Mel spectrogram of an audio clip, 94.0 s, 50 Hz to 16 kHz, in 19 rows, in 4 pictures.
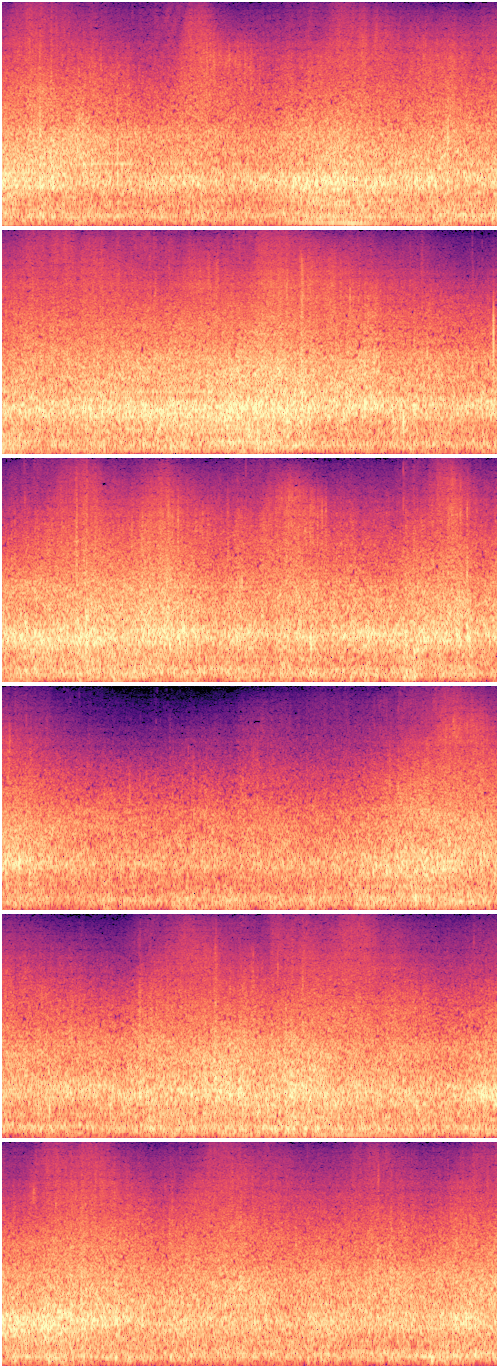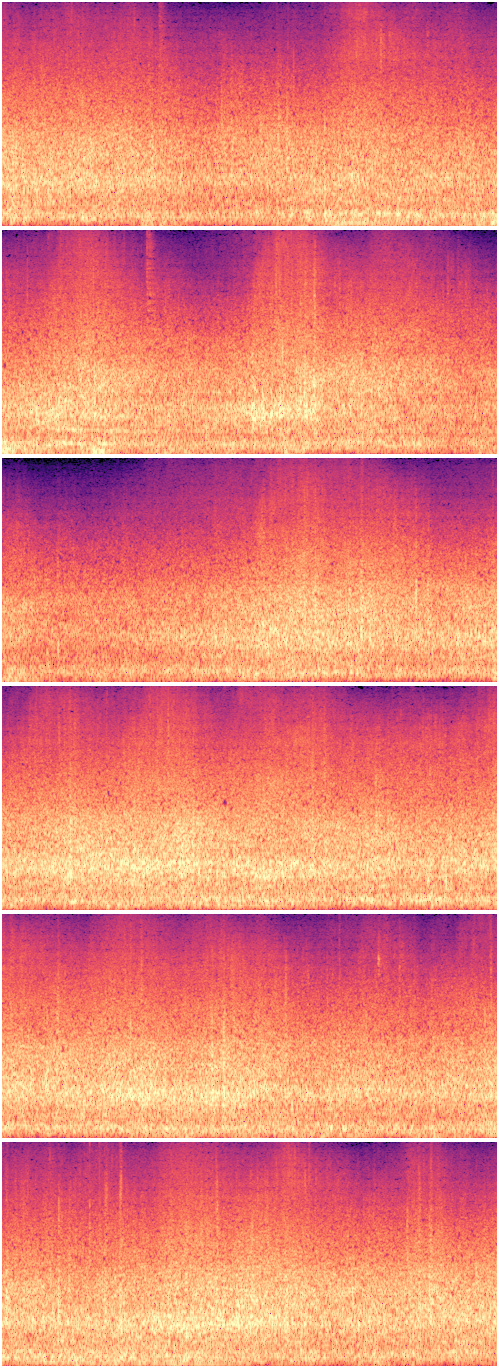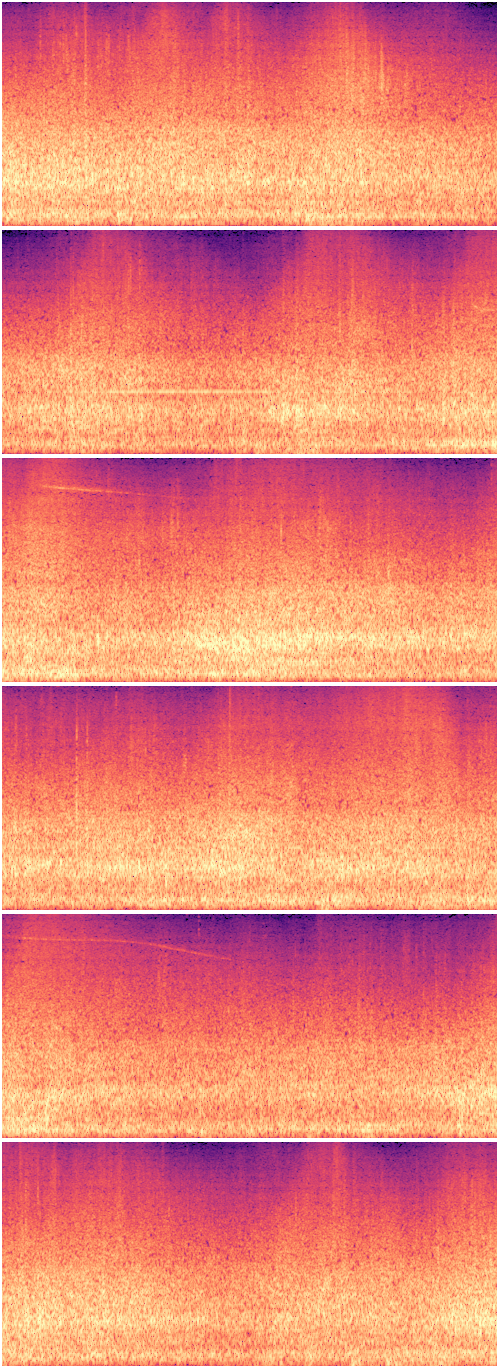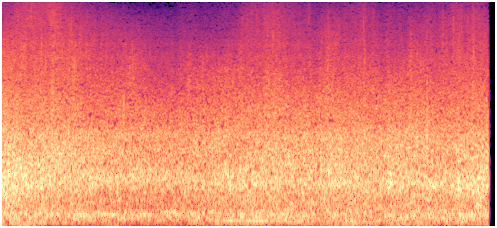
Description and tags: GGB 0416 Ambient Lamppost SE85 N
Ambient recording of traffic noise on the Golden Gate Bridge main span, east side pedestrian walkway near the south tower (by lamppost marked "85"). Wind was measured between 7 and 14 mph between SSW and NNW headings. Recorded August 20, 2020 using a Tascam DR-100 Mk3 recorder with Rode NTG4 wired mic, hand-held with shockmount and WS6 windscreen. Normalized after session. If I captured any evidence of the new wind noise on the bridge on this date, it is a ringing C#6 between 00:01:05 and 00:01:07 in this sample (I can only hear it on my reference phones, though I did hear it live); it's far more likely another sort of ringing or even a recording artifact IMO. I'll just need to try again with stronger NW winds...
bridge, DR-100-Mk3, field-recording, Golden-Gate-Bridge, mic, noise, NTG4, road-noise, Rode, San-Francisco, Tascam, traffic, traffic-noise, wikiGong, wind, WS6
